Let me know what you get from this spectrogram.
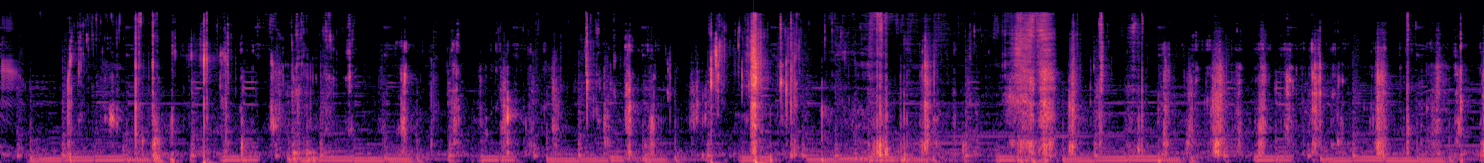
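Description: Close-miked chewing and crunchy biting of fresh napa cabbage kimchi and grilled galbi beef ribs: wet mouth clicks throughout, with the loudest crunchy bites about seven and a half and ten seconds in.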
